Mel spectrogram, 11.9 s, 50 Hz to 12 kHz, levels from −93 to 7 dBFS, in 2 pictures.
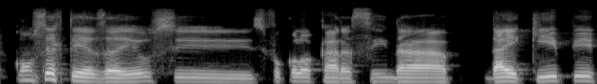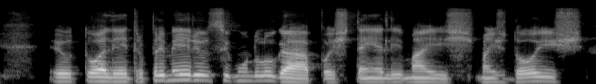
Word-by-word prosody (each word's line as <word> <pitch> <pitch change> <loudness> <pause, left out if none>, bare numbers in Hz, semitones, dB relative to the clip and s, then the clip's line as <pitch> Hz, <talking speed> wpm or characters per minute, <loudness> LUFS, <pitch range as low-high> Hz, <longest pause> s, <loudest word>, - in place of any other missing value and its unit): Com 160 0 -3
certeza, 135 - +3
eu 125 +4 -1
se 115 -4 -8
se 105 - -15
for - - -9
colocar, 125 -2 0
assim, 120 +2 -7
da 120 -2 +3 0.3
da 130 - +6
equipe. 280 - 0 0.5
Eu 125 0 -1
tô 130 +1 +1
ali 125 -1 +6
entre 125 -1 -2
o - - -15
1° 160 +1 +1
e - - +4
o 155 - -3
2° 150 -1 -9
lugar, 120 -8 +4
pois 110 -1 -6
tem 110 +1 -4
ali 110 +1 -5
mais 110 -2 -4
mais 110 -2 -8
2, 125 +4 -4
125 Hz, 135 wpm, -24 LUFS, 115-145 Hz, 0.5 s, da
